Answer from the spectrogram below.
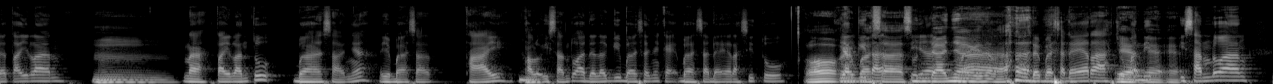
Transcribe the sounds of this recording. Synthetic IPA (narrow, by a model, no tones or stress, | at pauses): at̪ailan | m | naht̪ailant̪ubaɦasaɲajabaɦasa | t̪ajkaloisant̪uadalaɡibaɦasaɲakajaʔbaɦasadaeɾahsit̪ulɔkajaŋkit̪aasuadaɲaɡiuaadabaɦasadaeɾaht͡ʃt͡ʃumandiisandoaŋ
